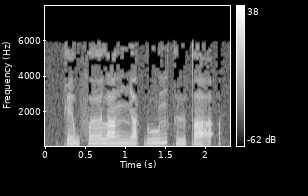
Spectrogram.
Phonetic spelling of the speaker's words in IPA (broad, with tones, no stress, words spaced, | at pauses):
ke˧˩wfəː˨˦la˨˦ŋɲa˨˩k̚ ɣu˨˦nkɨ˨˩t̪a̰ː˧˨ʔ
